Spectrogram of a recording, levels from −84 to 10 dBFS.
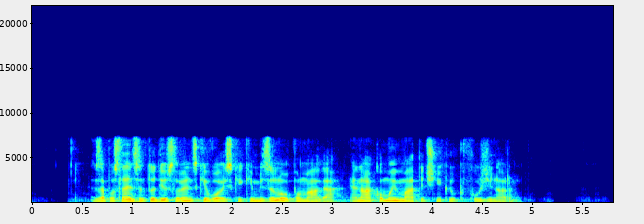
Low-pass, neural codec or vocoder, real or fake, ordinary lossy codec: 7.2 kHz; codec, 16 kHz, 4.8 kbps, FACodec; fake; none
